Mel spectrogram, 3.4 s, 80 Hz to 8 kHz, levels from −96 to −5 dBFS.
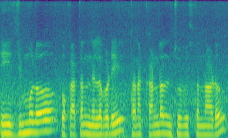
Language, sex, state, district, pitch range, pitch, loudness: Telugu, male, Andhra Pradesh, Chittoor, 140-155 Hz, 145 Hz, -14 LUFS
